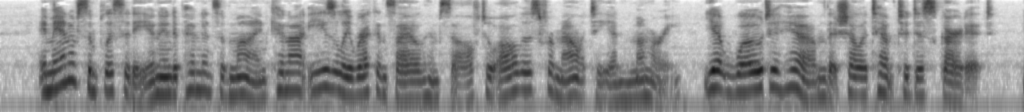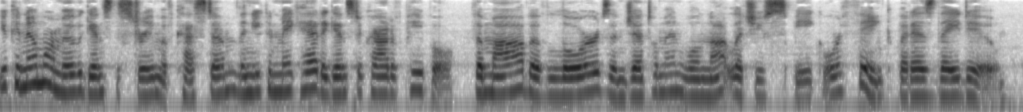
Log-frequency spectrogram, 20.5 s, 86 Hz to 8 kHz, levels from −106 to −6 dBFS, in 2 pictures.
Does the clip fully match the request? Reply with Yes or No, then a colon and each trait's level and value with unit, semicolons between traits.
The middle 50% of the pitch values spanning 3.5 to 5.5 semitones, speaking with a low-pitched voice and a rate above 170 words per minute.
No: average, 4.3 semitones; medium, 185 Hz; average, 190 wpm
